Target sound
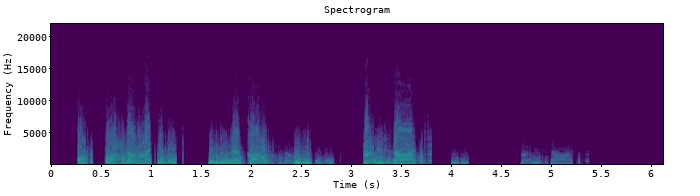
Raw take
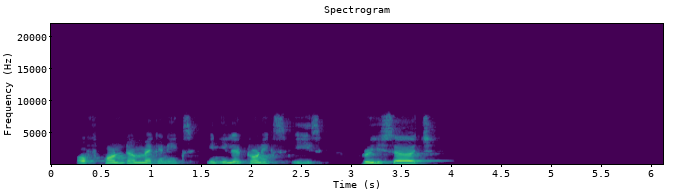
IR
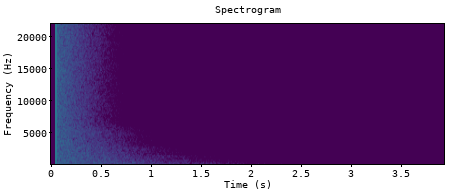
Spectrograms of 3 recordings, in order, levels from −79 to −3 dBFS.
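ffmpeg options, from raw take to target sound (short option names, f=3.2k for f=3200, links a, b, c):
-filter_complex "[0:a]lowpass=1.5k,afftfilt=real='re*lt(hypot(re,im),0.251)':imag='im*lt(hypot(re,im),0.251)':win_size=1024:overlap=0.75,highpass=140,bandreject=f=60:t=h:w=6,bandreject=f=120:t=h:w=6,bandreject=f=180:t=h:w=6,bandreject=f=240:t=h:w=6,bandreject=f=300:t=h:w=6,bandreject=f=360:t=h:w=6,bandreject=f=420:t=h:w=6,acompressor=threshold=-37dB:ratio=10,aresample=11025,asoftclip=type=hard:threshold=-37dB,aresample=44100,acrusher=bits=5:mix=0:aa=0.5,asplit=2[a][b];[b]adelay=1574,volume=-9dB,highshelf=f=4k:g=-35.4[c];[a][c]amix=inputs=2:normalize=0,volume=10.5dB"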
